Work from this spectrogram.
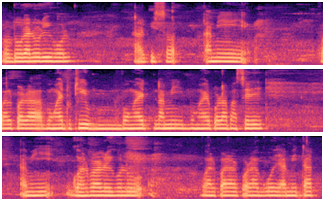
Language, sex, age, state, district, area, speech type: Assamese, female, 45-60, Assam, Udalguri, rural, spontaneous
